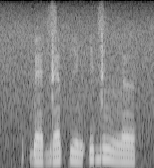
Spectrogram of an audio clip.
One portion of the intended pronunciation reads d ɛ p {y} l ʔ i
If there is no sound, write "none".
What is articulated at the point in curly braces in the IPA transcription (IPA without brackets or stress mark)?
i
